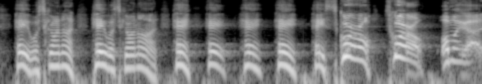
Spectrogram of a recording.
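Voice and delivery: very high, loud, excitable yapping, bouncy. Acting out own behavior when going out, like the dog in Up. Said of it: "I'm like the dog in Up".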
